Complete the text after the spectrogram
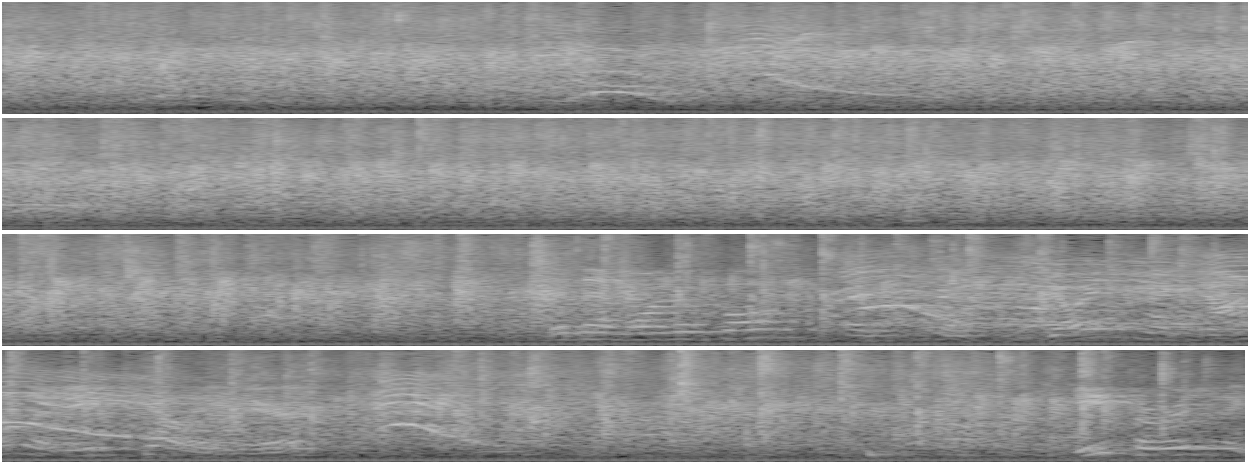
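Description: A jazz band plays loudly in a room.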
